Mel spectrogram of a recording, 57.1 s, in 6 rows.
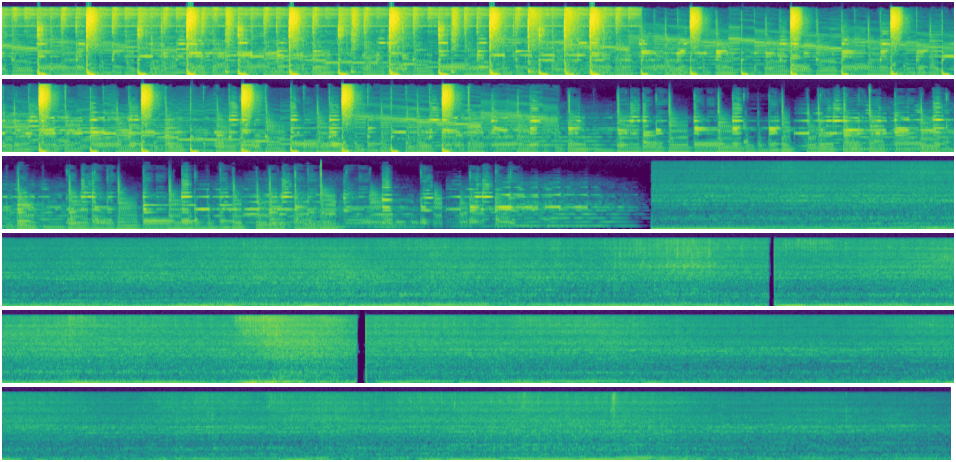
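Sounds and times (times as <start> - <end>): car engine idling: 0.0 - 21.6, 25.6 - 57.0
engine revving: 25.6 - 57.0.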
